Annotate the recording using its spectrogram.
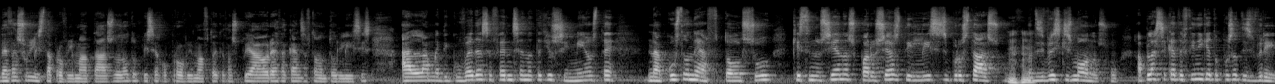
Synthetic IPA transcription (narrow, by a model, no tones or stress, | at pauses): ðe̞θɐsulisi̥t̪ɐpɾo̞vlimɐt̪ɐsuðeθɐt̪o̞pise̞xo̞pɾo̞vlimɐːft̪o̞ceθɐsu̥piɐoɾe̞ɐθɐkɐnisɐft̪o̞nɐt̪o̞lisis | ɐlɐme̞t̪iɡuve̞nd̪ɐsefe̞ɾnise̞nɐt̪e̞t̪ço̞simioost̪e̞ | nɐːkust̪o̞ne̞ɐft̪o̞suce̞st̪inusiɐnɐsu̥pɐɾusiɐs̬ot̪ilisizbɾo̞st̪ɐsunɐt̪izvɾiscizmo̞no̞su | ɐplɐsekɐt̪e̞fθiniʝɐt̪o̞posθɐt̪izvɾi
